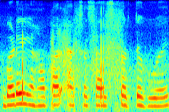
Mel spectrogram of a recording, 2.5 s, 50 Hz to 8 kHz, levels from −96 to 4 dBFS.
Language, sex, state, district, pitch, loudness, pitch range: Hindi, female, Haryana, Rohtak, 235 Hz, -17 LUFS, 230-245 Hz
